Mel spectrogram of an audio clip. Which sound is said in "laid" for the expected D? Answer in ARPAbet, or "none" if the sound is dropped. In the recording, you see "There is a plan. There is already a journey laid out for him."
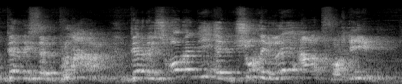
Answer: none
